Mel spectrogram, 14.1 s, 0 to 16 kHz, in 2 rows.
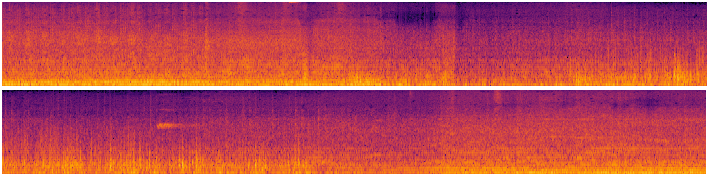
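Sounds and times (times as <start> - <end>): air conditioner unit rough low rumble: 3.4 - 14.0.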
